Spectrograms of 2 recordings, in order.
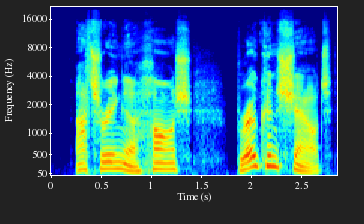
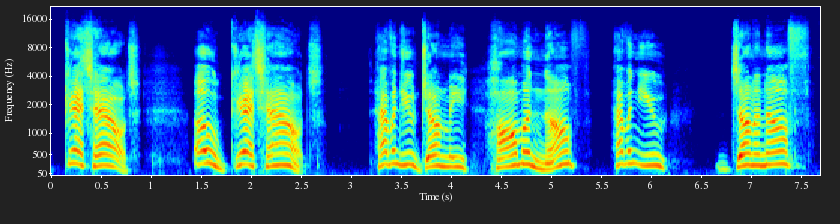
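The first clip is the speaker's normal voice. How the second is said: frantic anger; 10 semitones higher than usual. A narrator's reading. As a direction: drive her out in despair. Man driving her out.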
